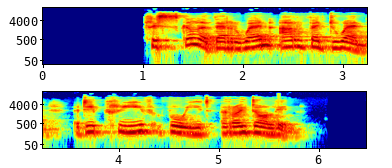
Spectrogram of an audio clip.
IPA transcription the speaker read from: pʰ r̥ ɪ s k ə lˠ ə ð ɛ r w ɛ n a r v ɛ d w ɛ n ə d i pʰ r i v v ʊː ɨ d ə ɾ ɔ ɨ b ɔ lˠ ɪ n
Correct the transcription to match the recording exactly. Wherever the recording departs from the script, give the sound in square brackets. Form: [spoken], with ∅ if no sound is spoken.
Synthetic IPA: pʰ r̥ ɪ s k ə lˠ ə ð ɛ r w ɛ n a r v ɛ d w ɛ n ə d i pʰ r [iː] v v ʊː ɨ d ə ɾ ɔ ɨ [d] ɔ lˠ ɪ n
